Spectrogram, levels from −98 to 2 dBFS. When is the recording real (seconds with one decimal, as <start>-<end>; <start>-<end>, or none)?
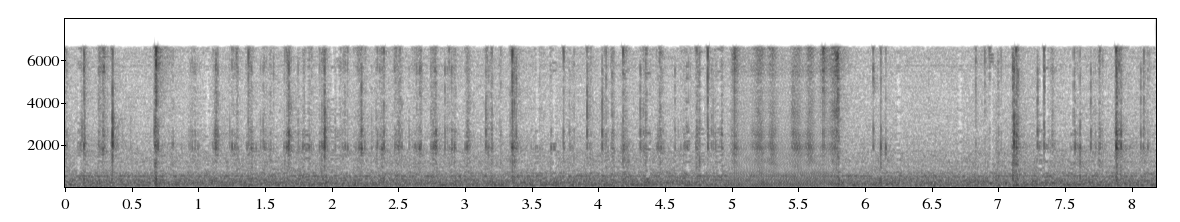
0.0-5.0; 5.8-8.2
